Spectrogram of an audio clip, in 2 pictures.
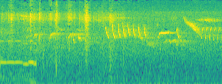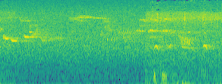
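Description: Small birds chirping in quick repeated trills over a faint steady high hiss of outdoor ambience.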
